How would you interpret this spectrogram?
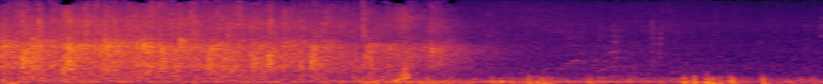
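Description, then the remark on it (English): A crowd claps for people who shared their story, with dense, crackling applause for about three seconds, then it thins out into scattered claps and low murmuring. “Would you give a clap offering for them?”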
